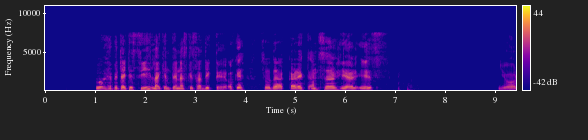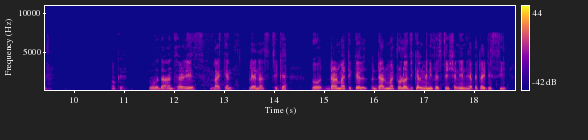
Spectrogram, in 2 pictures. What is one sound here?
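A man speaks steadily and calmly through an online call microphone.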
